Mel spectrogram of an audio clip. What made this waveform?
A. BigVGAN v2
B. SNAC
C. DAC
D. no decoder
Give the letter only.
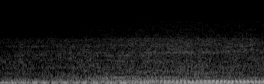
D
